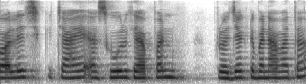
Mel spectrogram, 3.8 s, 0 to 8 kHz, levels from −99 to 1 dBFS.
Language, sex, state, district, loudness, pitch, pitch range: Bhojpuri, female, Bihar, Saran, -17 LUFS, 235 Hz, 225-240 Hz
